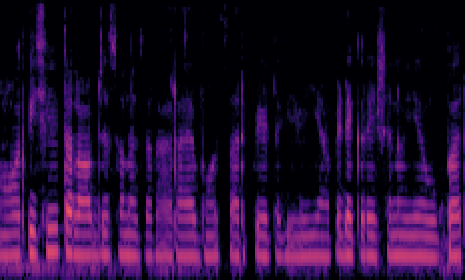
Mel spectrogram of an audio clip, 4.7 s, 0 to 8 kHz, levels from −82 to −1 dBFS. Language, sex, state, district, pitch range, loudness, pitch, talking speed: Hindi, female, Bihar, Darbhanga, 175-185 Hz, -43 LUFS, 180 Hz, 255 wpm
